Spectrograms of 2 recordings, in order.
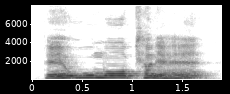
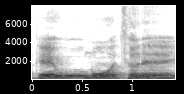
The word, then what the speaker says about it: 대우모편: 그리고 그 서경 대우모 편에에 16신법이 나오는데 그거를 제가 대우모 전에 이렇게라고 발음을 했습니다. 대우모편 이렇게에 발음해야 되는데 대우모 전에 이렇게 어 발음한 것을 또한 대우모 편으로 전을 편으로 정정하게 되겠습니다. 이렇게 여러분에게이 강의한다 하더라도 잠깐잠깐이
